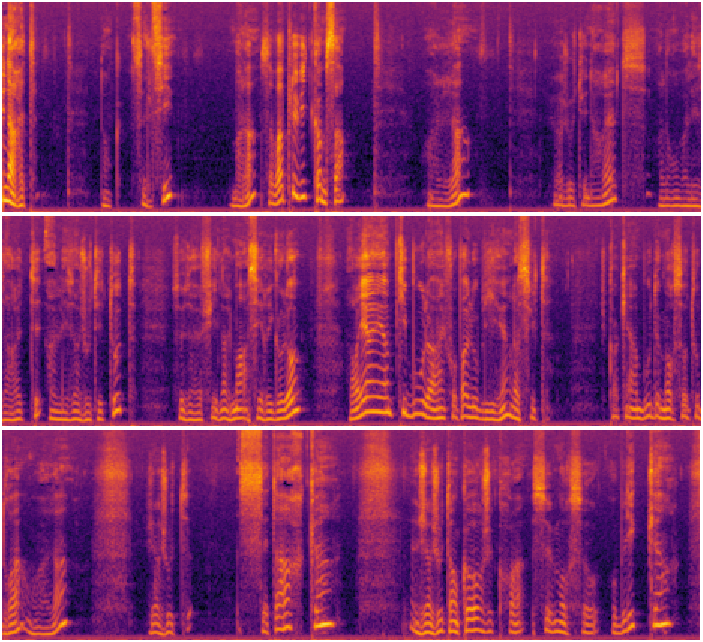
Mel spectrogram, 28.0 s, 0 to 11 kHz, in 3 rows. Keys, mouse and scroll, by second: 0.0 click, 2.0-4.7 drag, 5.2 click, 7.1 click, 8.5 click, 10.7 click, 12.1 click, 13.3-13.7 scroll up 1, 14.5-15.8 drag, 16.7 click, 18.4 click, 20.2 click, 21.4 click, 24.3 click, 26.3 click.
